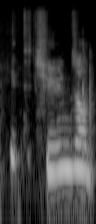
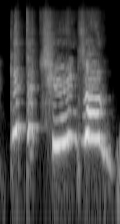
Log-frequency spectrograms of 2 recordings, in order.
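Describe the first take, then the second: First: Higher, much quieter Scouse echo; soft mock Scouse. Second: Very high, loud, stretched Scouse yell; mock Scouse shout. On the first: Retelling the guy at the back, hushed mock Scouse. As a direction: repeat it small in a put-on Liverpool voice. Softer repeat of the Scouse quote. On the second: Guy at the back during police chase, mock Scouse shout. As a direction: imitate a Scouser yelling from the back. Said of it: "one guy at the back going".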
